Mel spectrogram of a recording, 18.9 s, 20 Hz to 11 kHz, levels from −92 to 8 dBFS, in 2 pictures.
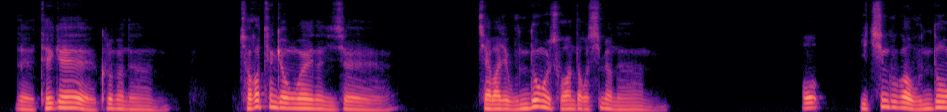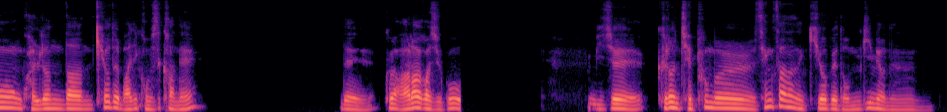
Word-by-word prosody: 네 115 Hz, -4 st, -4 dB
되게 145 Hz, -7 st, +4 dB
그러면은 110 Hz, -8 st, -5 dB, 0.7 s
저 140 Hz, -, 0 dB
같은 185 Hz, 0 st, +2 dB
경우에는 140 Hz, -5 st, +3 dB
이제 110 Hz, +2 st, -5 dB, 1.3 s
제가 130 Hz, -, +3 dB
만약에 125 Hz, -2 st, +3 dB
운동을 145 Hz, +8 st, +4 dB
좋아한다고 125 Hz, -3 st, -1 dB
치면은 105 Hz, -, -7 dB, 1.4 s
'어 150 Hz, 0 st, +2 dB, 0.4 s
이 135 Hz, -, -4 dB
친구가 170 Hz, 0 st, +2 dB
운동 145 Hz, +4 st, +2 dB
관련된 130 Hz, -1 st, 0 dB
키워드를 165 Hz, +3 st, 0 dB
많이 115 Hz, +2 st, -1 dB
검색하네.' 120 Hz, +6 st, -5 dB, 1.4 s
네. 110 Hz, -4 st, -3 dB
그걸 140 Hz, -1 st, 0 dB
알아 160 Hz, 0 st, +5 dB
가지고 135 Hz, +1 st, 0 dB, 1.3 s
이제 125 Hz, -2 st, +1 dB
그런 160 Hz, +1 st, +2 dB
제품을 140 Hz, -2 st, +1 dB
생산하는 175 Hz, -, -1 dB
기업에 130 Hz, 0 st, +1 dB
넘기면은 105 Hz, -6 st, -6 dB
130 Hz, 245 characters per minute, -23 LUFS, 115-145 Hz, 1.4 s, 알아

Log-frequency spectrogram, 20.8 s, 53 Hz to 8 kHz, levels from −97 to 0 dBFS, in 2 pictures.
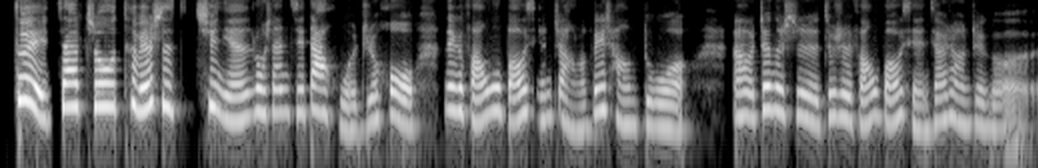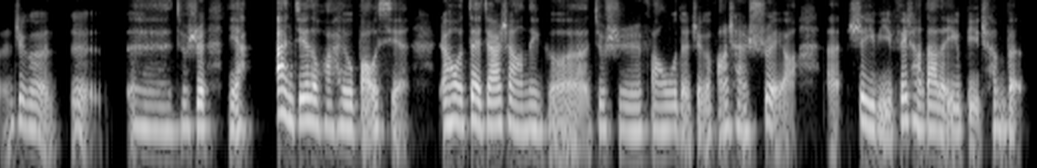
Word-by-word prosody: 对， 360 Hz, -, +10 dB
加 330 Hz, 0 st, +9 dB
州， 330 Hz, 0 st, +6 dB
特 345 Hz, +3 st, +2 dB
别 300 Hz, +3 st, +10 dB
是 360 Hz, -2 st, +3 dB, 0.3 s
去 335 Hz, -2 st, +2 dB
年 230 Hz, -2 st, +1 dB
洛 280 Hz, +1 st, +3 dB
杉 275 Hz, 0 st, -2 dB
矶 280 Hz, 0 st, -3 dB
大 280 Hz, 0 st, +6 dB
火 180 Hz, -10 st, -8 dB
之 195 Hz, +6 st, -5 dB
后， 225 Hz, -6 st, +1 dB, 0.2 s
那 300 Hz, 0 st, +3 dB
个 285 Hz, -, +5 dB
房 225 Hz, -5 st, 0 dB
屋 290 Hz, +1 st, +4 dB
保 225 Hz, -2 st, +1 dB
险 240 Hz, -4 st, -7 dB
涨 230 Hz, -8 st, -6 dB
了 170 Hz, -, -10 dB
非 275 Hz, +11 st, +1 dB
常 200 Hz, -10 st, -8 dB
多。 180 Hz, -4 st, -4 dB, 0.4 s
然 245 Hz, -, -3 dB
后 245 Hz, -1 st, -2 dB
真 305 Hz, +5 st, +4 dB
的 290 Hz, -2 st, +2 dB
是 250 Hz, -6 st, -2 dB
就 245 Hz, +6 st, -5 dB
是 240 Hz, -2 st, -1 dB
房 210 Hz, +1 st, -3 dB
屋 -, -, -5 dB
保 215 Hz, -1 st, -2 dB
险 180 Hz, -10 st, -8 dB
加 210 Hz, +5 st, -6 dB
上 220 Hz, -5 st, -6 dB
这 190 Hz, -2 st, -8 dB
个 175 Hz, -, -9 dB, 0.2 s
这 205 Hz, 0 st, -7 dB
个 175 Hz, -1 st, -6 dB, 0.3 s
呃 -, -, -8 dB, 0.4 s
呃， 170 Hz, -3 st, -9 dB
就 180 Hz, +2 st, -11 dB
是 180 Hz, 0 st, -1 dB, 0.2 s
你 170 Hz, -, -2 dB, 0.4 s
按 265 Hz, -4 st, +5 dB
揭 215 Hz, +1 st, +2 dB
的 205 Hz, -, +2 dB
话 185 Hz, -1 st, -9 dB
还 180 Hz, +1 st, -8 dB
有 175 Hz, -, 0 dB
保 170 Hz, +2 st, -2 dB
险， 175 Hz, -2 st, -9 dB, 0.3 s
然 195 Hz, -, -2 dB
后 210 Hz, -1 st, +1 dB
再 200 Hz, +2 st, 0 dB
加 190 Hz, +1 st, 0 dB
上 190 Hz, -5 st, -4 dB
那 175 Hz, 0 st, -5 dB
个 195 Hz, +5 st, -8 dB
就 175 Hz, -, -9 dB
是 165 Hz, -1 st, -8 dB
房 165 Hz, 0 st, -7 dB
屋 170 Hz, -, -6 dB
的 170 Hz, -, -7 dB
这 -, -, -9 dB
个 -, -, -7 dB
房 165 Hz, +2 st, -7 dB
产 180 Hz, -3 st, -8 dB
税 160 Hz, -, -5 dB
啊， -, -, -10 dB, 0.3 s
呃， -, -, -11 dB
是 215 Hz, -, -2 dB
一 180 Hz, -, 0 dB
笔 -, -, -6 dB
非 215 Hz, -, -2 dB
常 215 Hz, -6 st, -5 dB
大 175 Hz, -1 st, -2 dB
的 150 Hz, -, -3 dB
一 155 Hz, -, -6 dB
笔 155 Hz, -, -9 dB
成 175 Hz, -1 st, -10 dB
本。 -, -, -6 dB
205 Hz, 250 characters per minute, -19 LUFS, 175-260 Hz, 0.4 s, 对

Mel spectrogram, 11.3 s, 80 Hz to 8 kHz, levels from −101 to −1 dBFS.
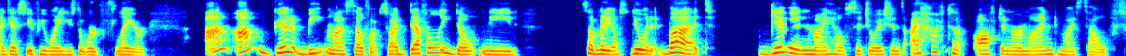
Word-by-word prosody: I 175 Hz, -, -2 dB
guess, 175 Hz, -1 st, -3 dB
if 180 Hz, -, -2 dB
you 185 Hz, -, 0 dB
wanna 175 Hz, -1 st, 0 dB
use 170 Hz, 0 st, -4 dB
the 180 Hz, -, -2 dB
word 165 Hz, -1 st, -2 dB
flare 160 Hz, -4 st, -4 dB, 0.6 s
I'm -, -, +4 dB
I'm 275 Hz, -8 st, +3 dB
good 280 Hz, +4 st, +5 dB
at 210 Hz, -7 st, -1 dB
beating 225 Hz, +3 st, +1 dB
myself 190 Hz, -4 st, 0 dB
up, -, -, -5 dB
so -, -, -4 dB
I 185 Hz, -, +2 dB
definitely 225 Hz, +7 st, +1 dB
don't 180 Hz, -2 st, -1 dB
need 175 Hz, -2 st, -1 dB, 0.6 s
somebody 205 Hz, -5 st, +3 dB
else 185 Hz, 0 st, -6 dB
doing 220 Hz, -2 st, +5 dB
it, -, -, -7 dB
but 270 Hz, 0 st, +5 dB, 0.6 s
given 245 Hz, -6 st, +4 dB
my 180 Hz, 0 st, 0 dB
health 185 Hz, -2 st, -4 dB
situations, 180 Hz, 0 st, -4 dB
I 225 Hz, -, +2 dB
have 290 Hz, +4 st, -6 dB
to 220 Hz, -4 st, -4 dB
often 190 Hz, -2 st, 0 dB
remind 180 Hz, +2 st, -2 dB
myself, 160 Hz, -3 st, -6 dB
185 Hz, 190 wpm, -23 LUFS, 175-220 Hz, 0.6 s, good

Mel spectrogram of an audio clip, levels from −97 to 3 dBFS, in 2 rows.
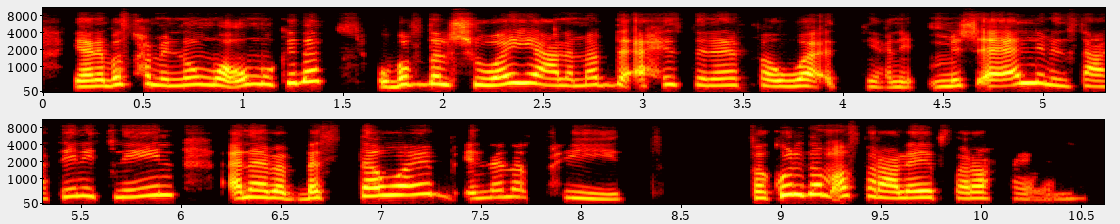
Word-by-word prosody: يعني 230 Hz, +1 st, +4 dB
باصحى 305 Hz, +3 st, -1 dB
من 270 Hz, -, 0 dB
النوم 285 Hz, +2 st, -1 dB
وأقوم 280 Hz, +4 st, +3 dB
وكده 365 Hz, +8 st, +1 dB, 0.3 s
وبافضل 300 Hz, +7 st, +1 dB
شوية 310 Hz, +6 st, +4 dB
على 265 Hz, -2 st, 0 dB
ما 280 Hz, +3 st, -3 dB
بدأ 275 Hz, -, -3 dB
أحس 305 Hz, -1 st, -3 dB
إن 270 Hz, -, -4 dB
أنا 275 Hz, +1 st, -2 dB
فوَّقت، 240 Hz, 0 st, +1 dB
يعني 205 Hz, -2 st, -9 dB
مش 240 Hz, +4 st, -4 dB
أقل 365 Hz, 0 st, +5 dB
من 260 Hz, -4 st, -5 dB
ساعتين 240 Hz, +7 st, -4 dB
2 310 Hz, +5 st, -3 dB, 0.3 s
أنا 275 Hz, -1 st, +3 dB
با 250 Hz, -, +3 dB
باستوعب 330 Hz, -, +2 dB, 0.2 s
إن 250 Hz, +4 st, -5 dB
أنا 285 Hz, 0 st, -7 dB
صحيت. 220 Hz, -5 st, -7 dB, 0.6 s
فكل 360 Hz, +10 st, +4 dB
ده 390 Hz, -, +5 dB
مأثر 320 Hz, -4 st, -2 dB
عليَّ 255 Hz, +1 st, +4 dB
بصراحة 240 Hz, -1 st, -3 dB
يعني. 205 Hz, 0 st, -18 dB
275 Hz, 185 wpm, -23 LUFS, 240-320 Hz, 0.6 s, أقل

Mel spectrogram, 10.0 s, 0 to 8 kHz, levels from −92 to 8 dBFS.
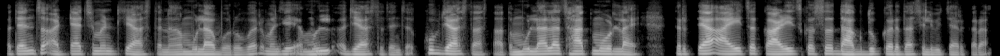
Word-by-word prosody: त्यांचं 150 Hz, +5 st, +1 dB
अटॅचमेंट 140 Hz, +1 st, -3 dB
जे 145 Hz, -, +1 dB
असतं 120 Hz, -1 st, -3 dB
ना 115 Hz, +1 st, -3 dB
मुलाबरोबर, 125 Hz, +1 st, -2 dB
म्हणजे 135 Hz, +1 st, -3 dB, 0.2 s
मूल 145 Hz, +4 st, +1 dB, 0.2 s
जे 130 Hz, -, +1 dB
असतं 125 Hz, -1 st, -2 dB
त्यांचं 110 Hz, -1 st, -9 dB
खूप 175 Hz, -1 st, -1 dB
जास्त 145 Hz, -4 st, +4 dB
असतं. 115 Hz, +1 st, -8 dB
आता -, -, -8 dB
मुलालाच 135 Hz, +4 st, +2 dB
हात 140 Hz, 0 st, +3 dB
मोडलाय, 130 Hz, -5 st, +1 dB, 0.4 s
तर 140 Hz, -, -3 dB
त्या 155 Hz, 0 st, +8 dB
आईचं 145 Hz, 0 st, +3 dB
काळीज 135 Hz, +1 st, +5 dB
कसं 145 Hz, 0 st, -2 dB
धाकधूक 125 Hz, +1 st, +1 dB
करत 125 Hz, -2 st, -1 dB
असेल 125 Hz, -1 st, -4 dB
विचार 115 Hz, -1 st, -6 dB
करा. -, -, -8 dB
130 Hz, 170 wpm, -24 LUFS, 120-140 Hz, 0.4 s, त्या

